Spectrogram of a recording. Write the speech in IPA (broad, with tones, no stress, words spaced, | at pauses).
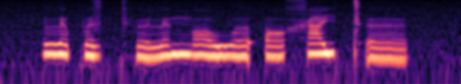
lə˧pə˨z tʰɵ˨lə˦ŋɔː˧ wɤ˧ʔɔ˧ xa˦j tʼəː˨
